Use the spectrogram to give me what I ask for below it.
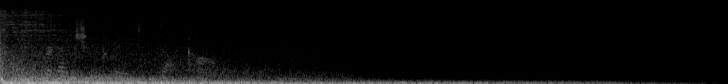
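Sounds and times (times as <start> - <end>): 
cinematic hit: 0.0 - 5.2.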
